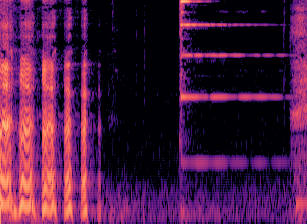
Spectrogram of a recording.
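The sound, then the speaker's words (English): A single bright doorbell chime at a woman's mother's house strikes sharply and rings on with a clear, steady tone for about a second. Someone speaks just before it, and talk resumes as it fades. “They ring the doorbell to her mom's house. Bing bong.”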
